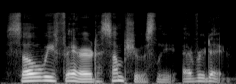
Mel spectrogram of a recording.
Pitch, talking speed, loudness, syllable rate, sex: 145 Hz, 155 wpm, -17 LUFS, 5.3 syllables/s, male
